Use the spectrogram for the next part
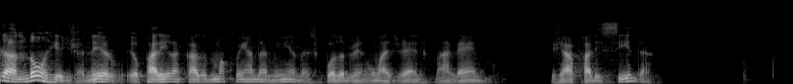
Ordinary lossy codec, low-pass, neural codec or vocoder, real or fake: none; 7.2 kHz; codec, 16 kHz, 4.8 kbps, FACodec; fake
